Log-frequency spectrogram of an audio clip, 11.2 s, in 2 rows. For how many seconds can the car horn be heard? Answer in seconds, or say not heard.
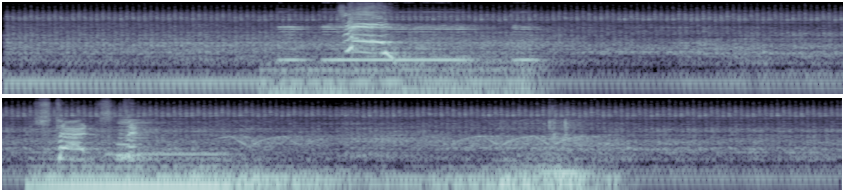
3 s.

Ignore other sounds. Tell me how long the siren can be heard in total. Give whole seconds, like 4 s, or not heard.
3 s.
